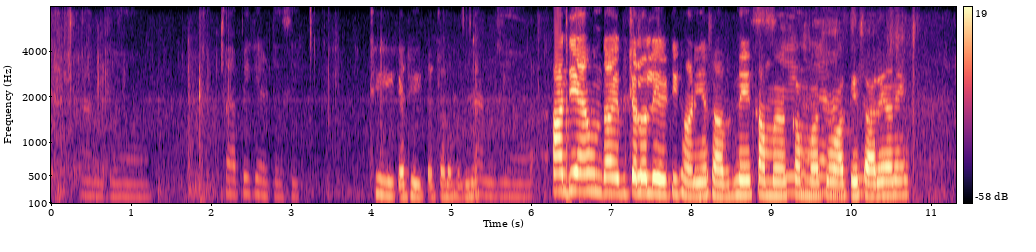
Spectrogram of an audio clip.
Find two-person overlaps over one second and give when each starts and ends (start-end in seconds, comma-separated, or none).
8.8-10.4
